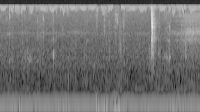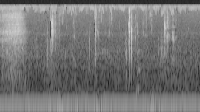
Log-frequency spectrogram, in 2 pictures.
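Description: A person chewing and biting a soft original glazed yeast doughnut close to the microphone, with scattered wet mouth clicks and a short breathy rush about three seconds in. A steady low hum runs underneath.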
